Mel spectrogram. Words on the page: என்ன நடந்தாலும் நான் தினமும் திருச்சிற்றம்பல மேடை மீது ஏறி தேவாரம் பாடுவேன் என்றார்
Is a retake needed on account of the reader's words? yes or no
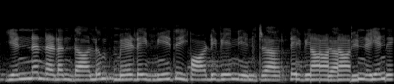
yes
